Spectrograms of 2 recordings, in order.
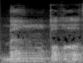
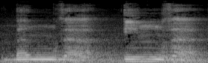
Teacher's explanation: The طاء is a heavy letter, is among the letters of تفخيم, the heavy ones. So the غنة that is coming out is heavy.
